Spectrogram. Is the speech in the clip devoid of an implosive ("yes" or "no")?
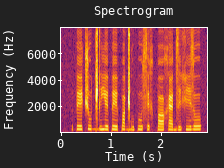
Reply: yes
